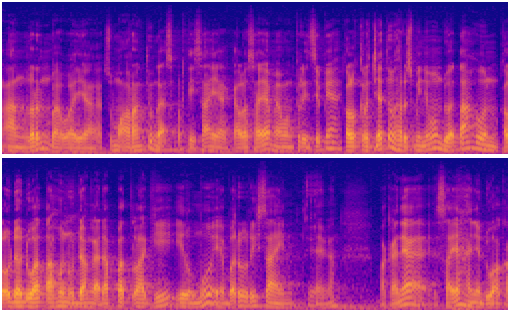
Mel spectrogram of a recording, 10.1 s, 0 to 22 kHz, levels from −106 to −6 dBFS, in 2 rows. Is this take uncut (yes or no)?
no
